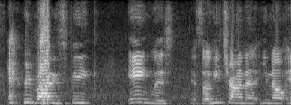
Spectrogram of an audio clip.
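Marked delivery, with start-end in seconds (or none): 0.1-2.3 laughing. Retold or imitated. Acting the redhead's rude line.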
